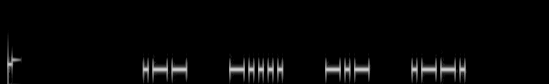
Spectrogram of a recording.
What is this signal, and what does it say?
Morse code, heard as a keyed tone, about 25 wpm, spaced as for 14 wpm, 700 Hz. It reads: W6KP
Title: USA Call Signs - 4 Characters - 3x Character Spacing - 25wpm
